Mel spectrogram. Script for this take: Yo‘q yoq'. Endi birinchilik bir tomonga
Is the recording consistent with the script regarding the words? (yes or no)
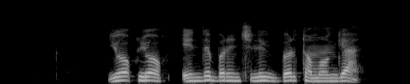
yes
